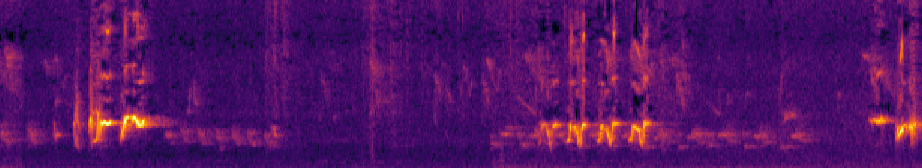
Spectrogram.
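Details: Sooty-headed bulbul, kutilang, singing eagerly in the morning as a filler and lure song: a short, loud warbled phrase, a long pause, then a longer chattering run of chirps, followed by a final brief note.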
